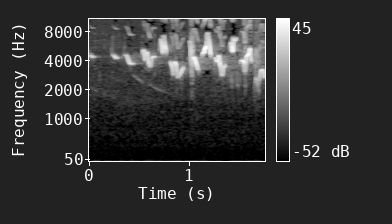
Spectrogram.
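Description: A painted bunting sings a rapid, bright warbling phrase of high, tumbling notes, clear, with no other sounds around it.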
